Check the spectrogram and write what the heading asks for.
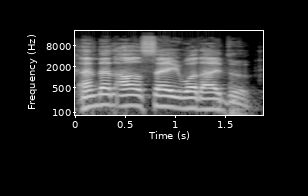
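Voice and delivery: halting foreigner's broken English, played for laughs. Comic arguing about law in broken English. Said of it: "when I break my English".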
